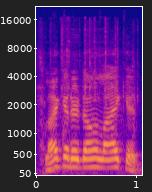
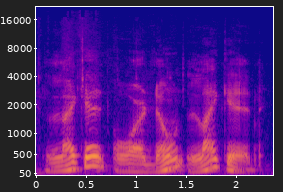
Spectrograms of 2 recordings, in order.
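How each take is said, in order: First: Louder and higher, punching out the rule; emphatic declaration. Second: Slow musing repeat. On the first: Collector declares his toy-car rule, loud and emphatic. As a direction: announce it firmly, like a motto. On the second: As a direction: let the motto settle, drawn out. Same rule repeated, musing. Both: Real, not acted.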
